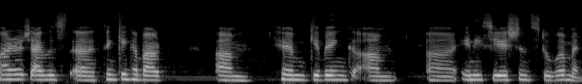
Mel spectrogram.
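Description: Long, frequent pauses break up a woman's moderate-paced speech. Her pitch is fairly high and her intonation monotone and flat. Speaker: participant in online class. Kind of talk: class discussion. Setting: video call.

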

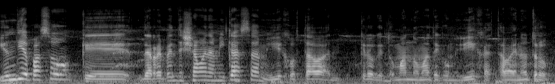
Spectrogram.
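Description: A man in an Argentine accent, fairly quick and with very wide pitch swings, over light background noise. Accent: Rioplatense Argentine Spanish. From Argentina. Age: 20s. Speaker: photographer and film lab technician; interviewee. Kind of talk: interview storytelling. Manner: hesitant with many fillers. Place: garden.

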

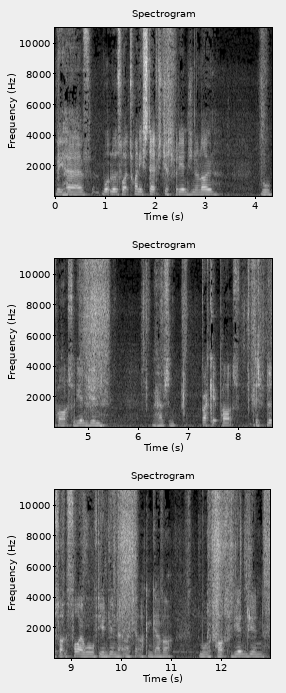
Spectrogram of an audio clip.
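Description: With a British accent and a fairly high pitch, a man speaks at a moderate pace in a monotone, flat intonation, leaving long, frequent pauses against noticeable background noise. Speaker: scale model kit reviewer. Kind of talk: product review tutorial. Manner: casual, rambling.

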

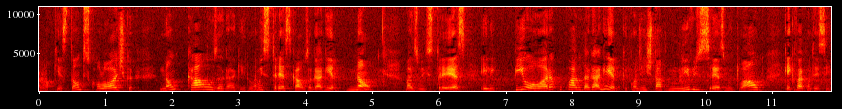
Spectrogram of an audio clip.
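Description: Against light background noise, a woman with a fairly high pitch and lively intonation speaks at a moderate pace, her loudness swinging a lot. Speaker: speech-language therapist, expert interviewee. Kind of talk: expert interview answer on the street-report segment. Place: office. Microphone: handheld.

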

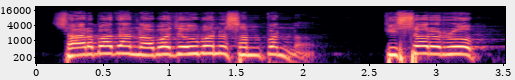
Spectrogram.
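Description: A man with a non-native accent. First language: not Bengali (speaking Bengali). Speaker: monk and spiritual teacher. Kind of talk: religious discourse. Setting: temple stage with audience.

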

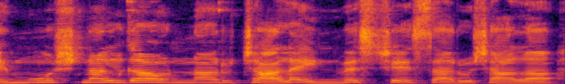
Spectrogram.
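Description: This is a woman's voice on a very clean recording with a silent background. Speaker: tarot reader. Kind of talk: tarot reading monologue. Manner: quieter than usual.

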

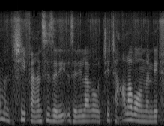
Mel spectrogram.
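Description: A fairly quick pace, a slightly mellow tone and fairly even intonation. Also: woman.

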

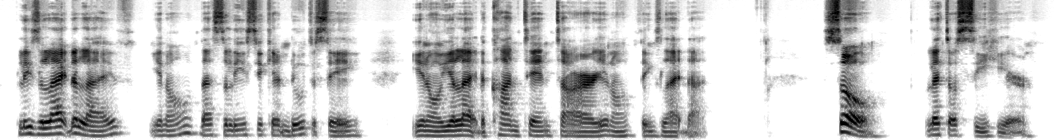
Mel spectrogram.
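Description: A woman's very deep, low pitch with vocal fry, ordinary pitch variation, a fairly slow pace and long, frequent pauses. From Jamaica. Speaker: political commentary livestream host. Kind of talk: live-stream commentary with call-ins. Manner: animated.

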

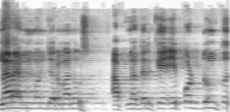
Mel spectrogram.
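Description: A man raises and projects his high voice. Noticeable background noise runs underneath. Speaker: Islamic preacher. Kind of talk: sermon. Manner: animated.

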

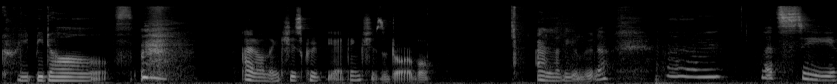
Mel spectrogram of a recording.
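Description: A woman speaks quietly at a fairly slow pace. Long, frequent pauses break up her speech. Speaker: vlogger. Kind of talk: casual talk to camera. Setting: night, shared house. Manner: whispered. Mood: warm, cheerful. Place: home room. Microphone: webcam.

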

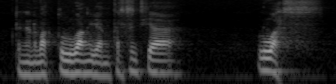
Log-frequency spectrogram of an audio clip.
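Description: A somewhat breathy man at a moderate pace. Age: 50s. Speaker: book reviewer and author; book reviewer. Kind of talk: book review monologue. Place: home room. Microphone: lapel.

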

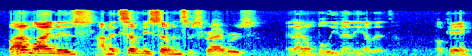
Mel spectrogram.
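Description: A man speaks at a very slow pace with lively intonation and big swings in loudness. Light background noise and audible room echo surround him. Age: 60s. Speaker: YouTuber. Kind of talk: vlog monologue. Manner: rambling. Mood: irritated, dismissive.

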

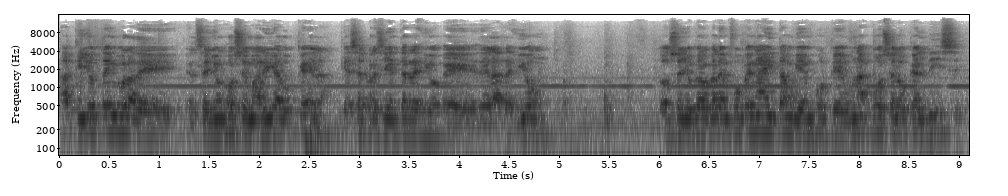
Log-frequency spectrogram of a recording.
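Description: With noticeable background noise behind him, a man speaks at a fairly high pitch with fairly even intonation. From Dominican Republic, Santo Domingo. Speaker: local political candidate. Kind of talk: TV interview. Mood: defensive, arguing his case. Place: studio.

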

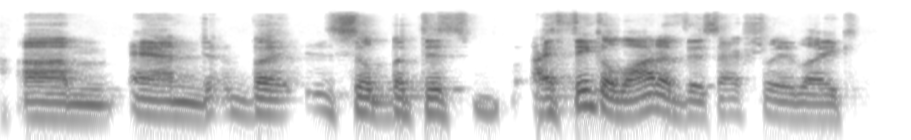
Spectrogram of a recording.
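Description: A man speaks at a fairly slow pace. His pitch is medium, and the background is quiet. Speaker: podcast host. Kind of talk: casual conversation. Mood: friendly, upbeat. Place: home room. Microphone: studio mic.

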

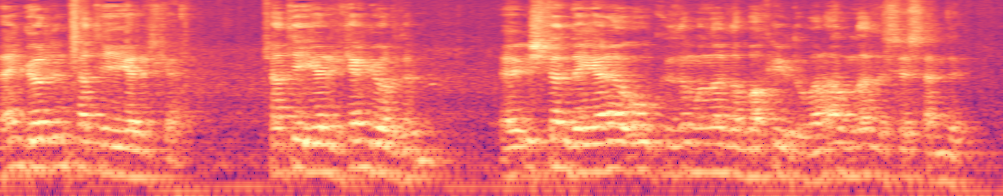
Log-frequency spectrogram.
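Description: Amid noticeable background noise, a man speaks at a moderate pace with fairly even intonation and a fairly high pitch. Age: 70s. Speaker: village headman. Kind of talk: interview answer.

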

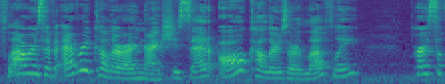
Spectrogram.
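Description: The voice sounds natural. It is reading aloud.

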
